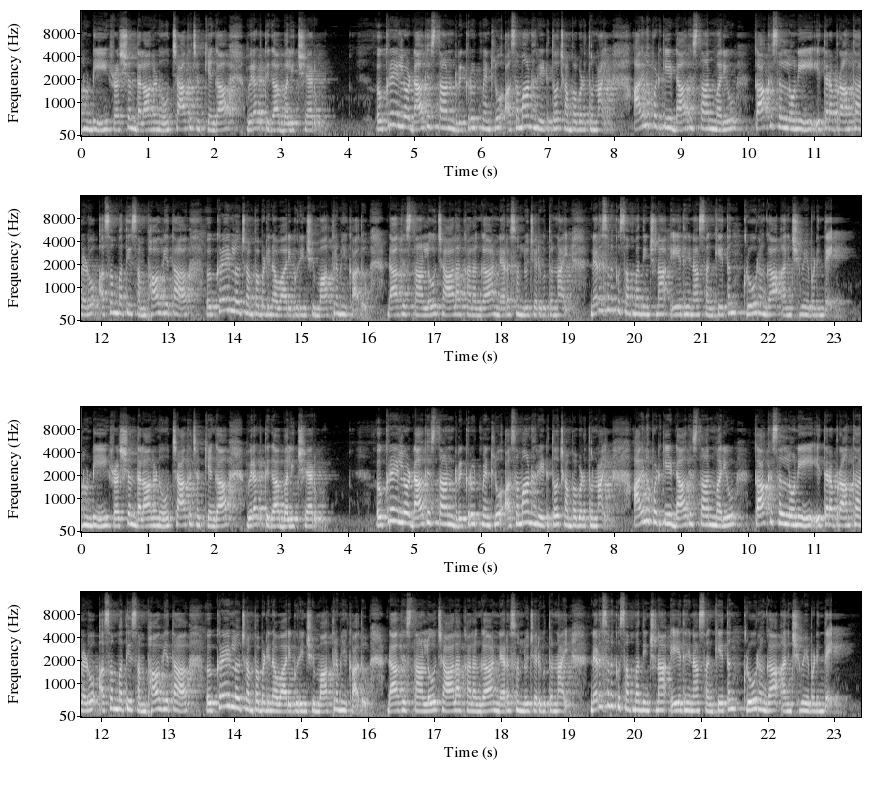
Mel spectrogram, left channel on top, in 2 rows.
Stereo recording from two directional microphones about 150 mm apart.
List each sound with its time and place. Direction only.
0.2 s a woman's voice: 25° right (ahead or behind)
